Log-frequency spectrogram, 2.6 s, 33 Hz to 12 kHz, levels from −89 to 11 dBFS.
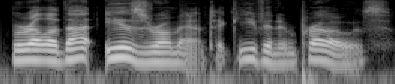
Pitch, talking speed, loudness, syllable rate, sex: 170 Hz, 160 wpm, -17 LUFS, 5.4 syllables/s, female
